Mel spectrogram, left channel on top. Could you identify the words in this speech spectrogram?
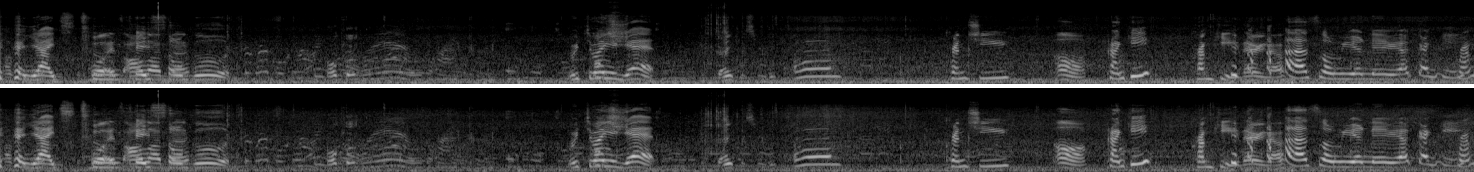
Yeah, it's too Well, it's all tastes on so the- good. Okay. Which one you get? Thank you, sweetie. Crunchy. Oh, cranky? Crunky. There you go. That's a weird name. Yeah, cranky.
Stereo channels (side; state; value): both; normal; correlation 0.32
